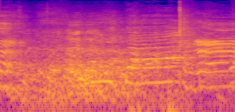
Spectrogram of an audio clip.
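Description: People talking and calling out over one another in a large hall, with crowd chatter. There is a brief sharp click near the end.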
